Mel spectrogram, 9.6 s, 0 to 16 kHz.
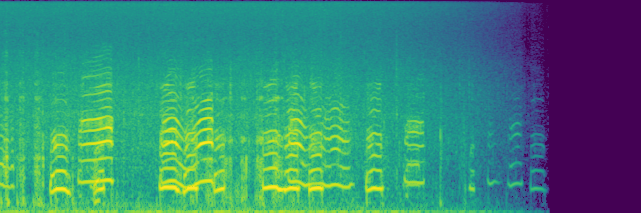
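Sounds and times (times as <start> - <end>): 
beaver whining calls: 0.0 - 7.1.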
